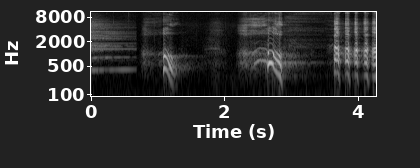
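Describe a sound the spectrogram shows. A man speaks loudly and with animation.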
